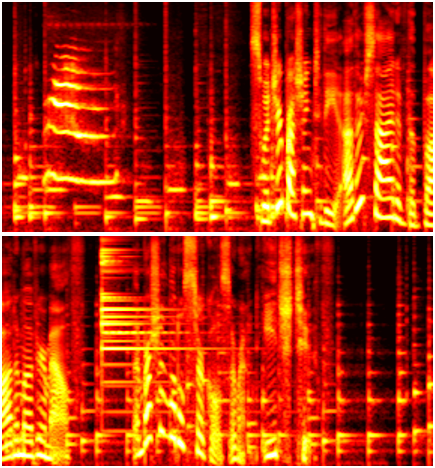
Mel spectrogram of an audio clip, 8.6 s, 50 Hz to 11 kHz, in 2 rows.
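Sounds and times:
cat meowing and chirping: 0:00.4 - 0:01.2
speech: 0:02.5 - 0:07.6.

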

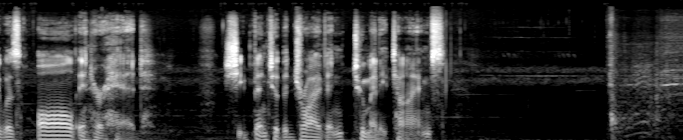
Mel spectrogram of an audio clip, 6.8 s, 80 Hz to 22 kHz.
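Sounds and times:
speech: 0:00.0 - 0:01.6, 0:02.3 - 0:04.6
car engine starting and revving while pulling away: 0:06.1 - 0:06.8.

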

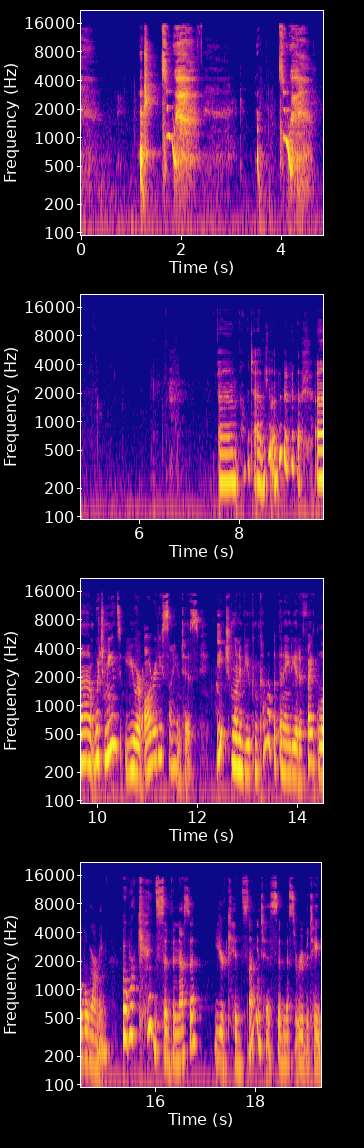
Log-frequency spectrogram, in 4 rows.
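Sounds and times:
person sneezing: 0:01.2 - 0:02.5, 0:03.5 - 0:04.8
speech: 0:07.6 - 0:19.3.

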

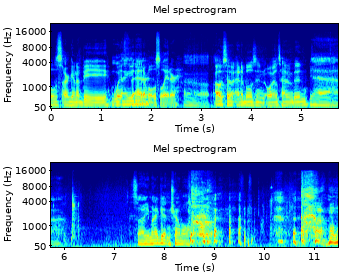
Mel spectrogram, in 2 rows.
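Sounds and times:
speech: 0:00.0 - 0:06.1, 0:07.4 - 0:09.4, 0:10.6 - 0:11.4
person coughing with something caught in the throat after inhaling a cannabis dab: 0:08.5 - 0:09.2, 0:10.6 - 0:11.4
laughter: 0:08.6 - 0:11.4.

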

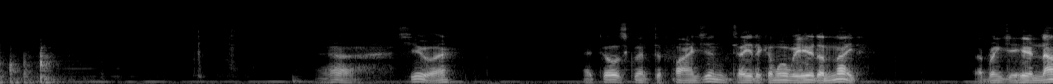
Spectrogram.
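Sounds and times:
knocking on an apartment door: 0:00.0 - 0:00.7
steady low hum: 0:00.0 - 0:10.5
speech: 0:03.3 - 0:04.6, 0:05.8 - 0:08.7, 0:09.8 - 0:10.5.

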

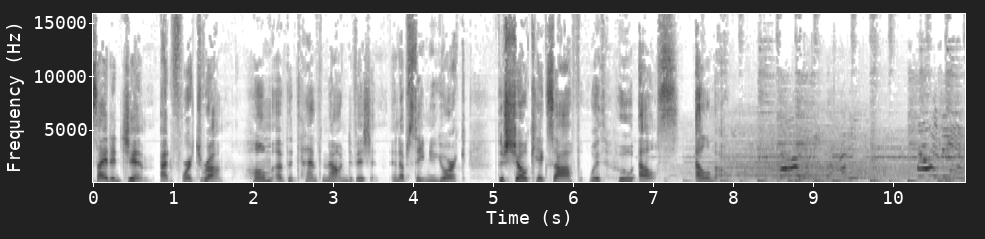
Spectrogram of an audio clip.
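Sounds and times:
speech: 0:00.0 - 0:09.2
steady thumping dance beat in a gym: 0:07.3 - 0:10.9
crowd of three-year-olds shrieking and shouting in a gym: 0:08.4 - 0:10.9.

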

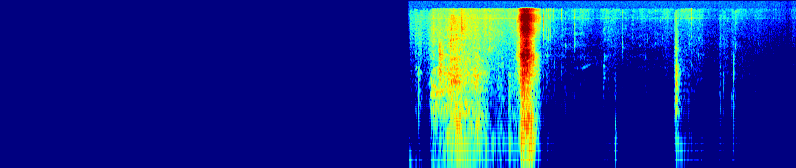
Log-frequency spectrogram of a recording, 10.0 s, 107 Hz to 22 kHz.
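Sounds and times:
faint sniffs: 0:06.4 - 0:06.8
single loud sneeze with breathy inhale: 0:06.4 - 0:06.8.

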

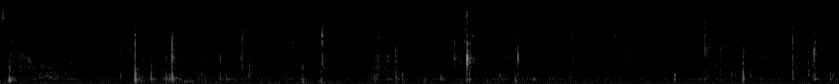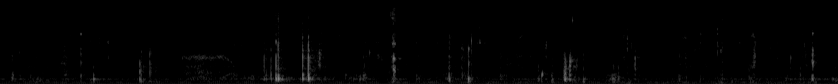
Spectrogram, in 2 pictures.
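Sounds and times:
faint steady hum: 0:00.0 - 0:16.7
person eating: 0:00.0 - 0:16.7
sharp crunches and wet chewing clicks: 0:00.0 - 0:16.7.

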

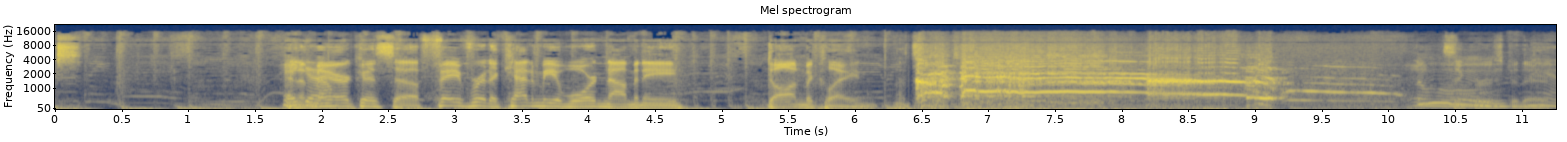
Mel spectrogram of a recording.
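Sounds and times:
speech: 0:01.7 - 0:07.2
person imitating a sick rooster's crow in a hoarse voice: 0:06.4 - 0:10.2.

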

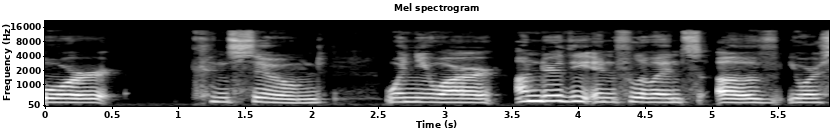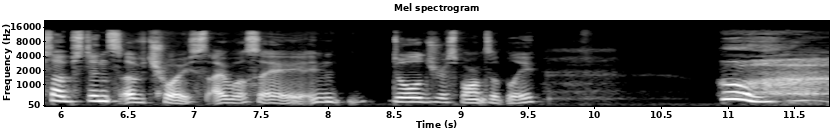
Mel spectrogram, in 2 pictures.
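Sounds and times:
speech: 0:00.0 - 0:09.8, 0:10.9 - 0:11.7
person yawning: 0:11.0 - 0:11.7.

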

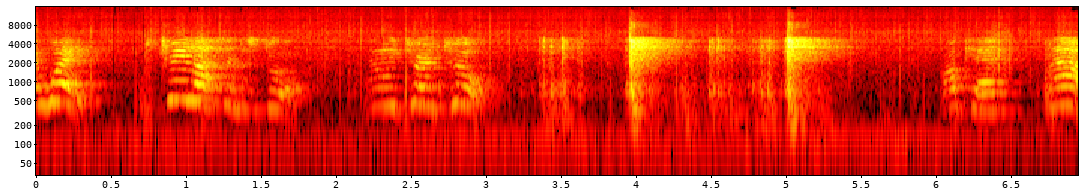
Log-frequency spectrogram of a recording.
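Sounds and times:
people talking: 0:00.0 - 0:03.1, 0:06.0 - 0:06.9
door locks turned with sharp metallic clunks: 0:03.4 - 0:05.4.

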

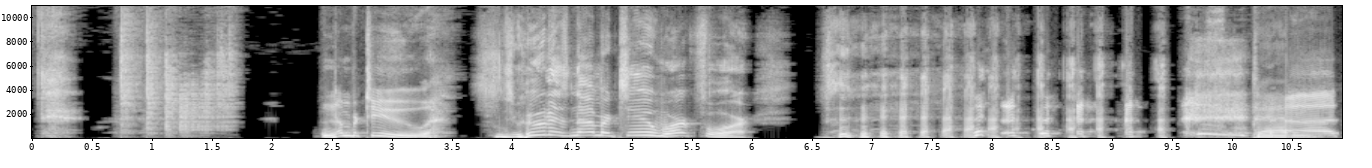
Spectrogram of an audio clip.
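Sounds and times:
dice clattering across a hard tabletop: 0:00.7 - 0:01.8
speech: 0:02.4 - 0:10.9
laughter: 0:06.6 - 0:10.9.

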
